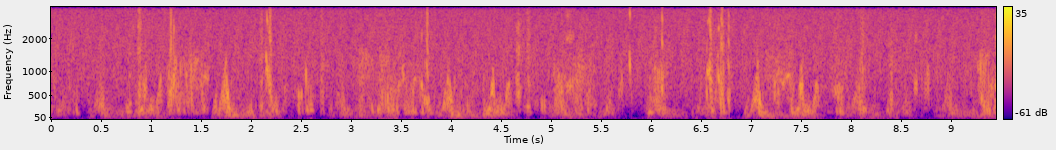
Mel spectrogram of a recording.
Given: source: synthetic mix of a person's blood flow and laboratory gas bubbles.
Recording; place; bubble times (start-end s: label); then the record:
Doppler ultrasound of blood flow; precordium
0.14-0.29 s: bubbles
0.69-0.82 s: bubbles
0.85-0.94 s: bubbles
1.15-1.60 s: bubbles
1.96-2.28 s: bubbles
2.44-2.65 s: bubbles
2.68-2.76 s: bubbles
3.06-3.84 s: bubbles
3.98-4.31 s: bubbles
4.64-4.97 s: bubbles
5.01-5.46 s: bubbles
5.67-5.83 s: bubbles
5.95-6.17 s: bubbles
6.52-6.82 s: bubbles
7.13-7.46 s: bubbles
7.60-7.98 s: bubbles
8.08-8.16 s: bubbles
8.35-8.49 s: bubbles
8.62-8.68 s: bubbles
8.72-8.81 s: bubbles
9.19-9.46 s: bubbles
From the record:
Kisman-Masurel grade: 342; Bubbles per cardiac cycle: rolling drumbeat, 9 or more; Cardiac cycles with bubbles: 100%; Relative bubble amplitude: moderate (0.250 to 0.450); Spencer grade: 3 (all of the cardiac periods contain showers or single bubble signals, but not dominating or overriding the cardiac motion signals); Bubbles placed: only in the low amplitude regions of the cardiac cycle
